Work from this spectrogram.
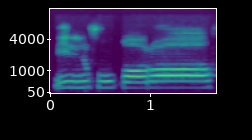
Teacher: Yang ni dua-dua tebal. Qaf tebal, ra pun tebal. Jadi kat sini kena angkat lidah.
